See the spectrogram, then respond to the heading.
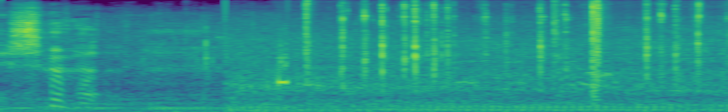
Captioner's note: laughter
